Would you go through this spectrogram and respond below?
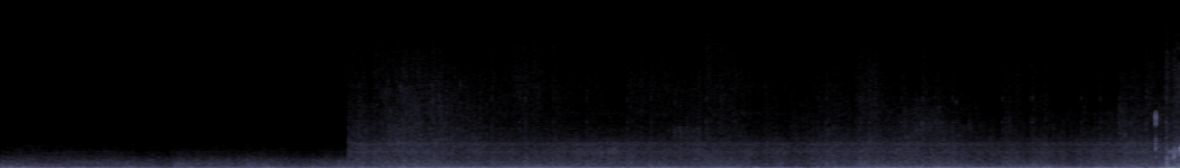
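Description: Rumbling rocket blasts strike a biter nest in Factorio, a continuous loud roar that swells and stays heavy throughout.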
